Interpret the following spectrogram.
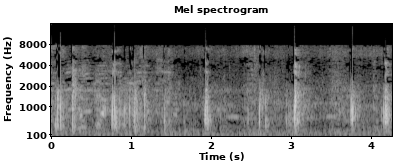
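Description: Concrete interlocking paving stones clacking against each other as they are laid by hand: about seven sharp, irregular knocks.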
